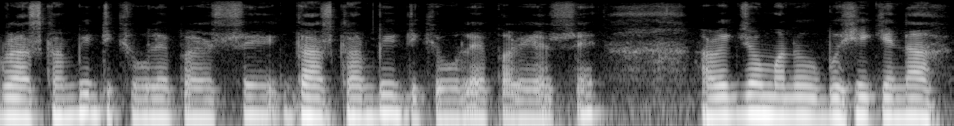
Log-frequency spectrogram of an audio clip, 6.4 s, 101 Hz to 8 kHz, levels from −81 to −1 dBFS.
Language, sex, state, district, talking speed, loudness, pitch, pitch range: Nagamese, male, Nagaland, Kohima, 130 wpm, -15 LUFS, 135 Hz, 125-135 Hz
